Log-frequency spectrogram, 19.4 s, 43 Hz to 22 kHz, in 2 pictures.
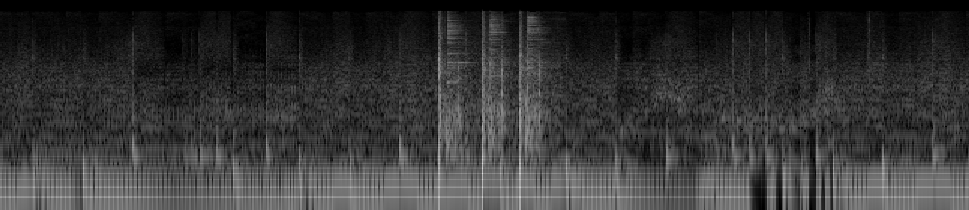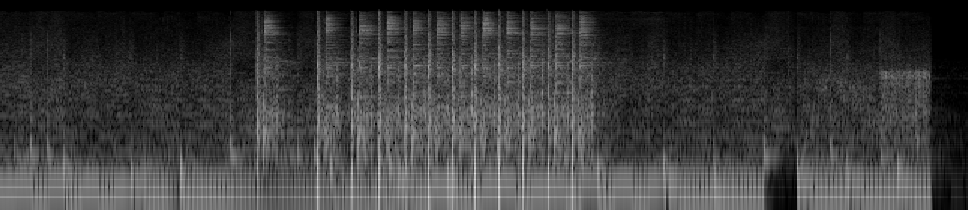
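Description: Background music with a steady beat, over which a Beretta M9 9mm pistol fires: a few quick shots about four seconds in, then a long rapid string of shots from about twelve to fifteen and a half seconds.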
